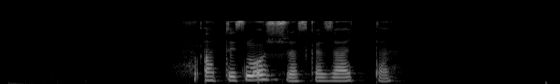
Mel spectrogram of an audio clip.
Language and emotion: Russian, neutral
